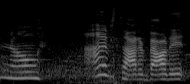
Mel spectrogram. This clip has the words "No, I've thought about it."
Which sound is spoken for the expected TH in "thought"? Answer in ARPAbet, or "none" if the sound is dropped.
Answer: TH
